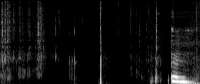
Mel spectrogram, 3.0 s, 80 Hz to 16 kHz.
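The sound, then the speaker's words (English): Crunching and chewing of a hard Ghirardelli 72% cacao dark chocolate bar, with a sharp snapping bite partway through, followed by a loud burst of voice at the end. “It's a hard crunch.”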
